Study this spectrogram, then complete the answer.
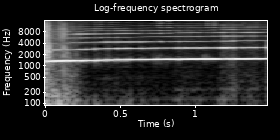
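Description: An ambulance siren sounds as a woman in Tulsa is rushed to hospital: one sustained, piercing tone that climbs slowly in pitch, opening with a short rough burst, steady and fairly close with no voices.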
